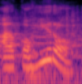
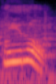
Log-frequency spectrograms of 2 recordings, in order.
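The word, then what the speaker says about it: القاهرة: Nama Kairo sendiri baru diperkenalkan pada zaman kerajaan Fatimiyah pada 969 Masehi dengan nama Al-Qahiro. Tapi para pedagang Eropa membacanya Kairo.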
